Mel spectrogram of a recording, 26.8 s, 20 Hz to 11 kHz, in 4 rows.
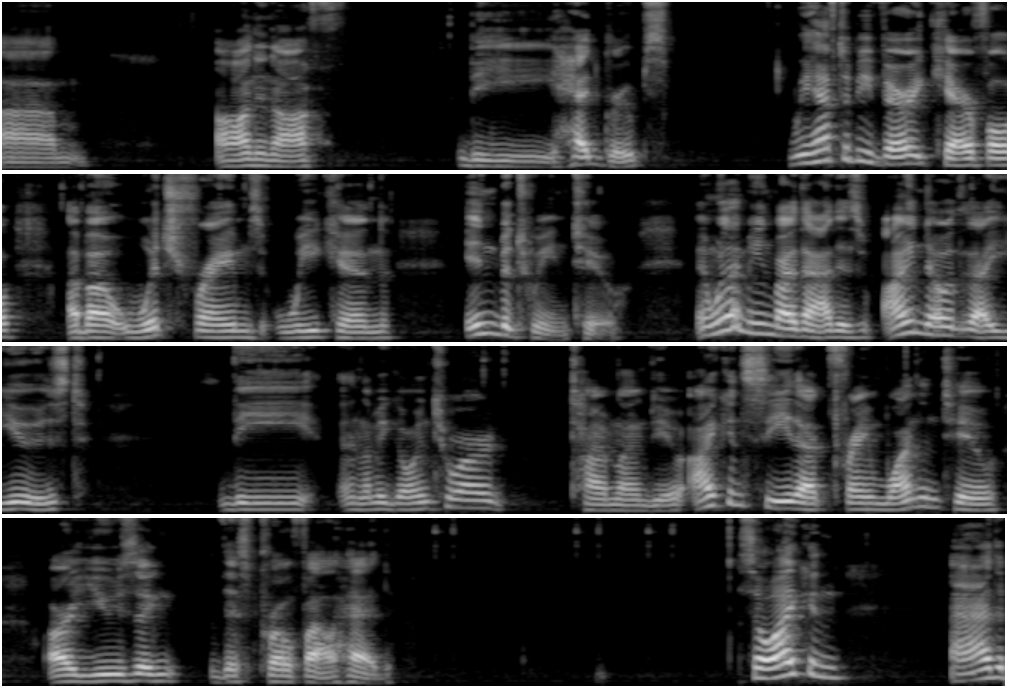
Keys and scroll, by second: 19.6 f.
